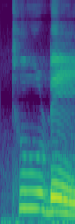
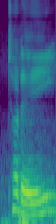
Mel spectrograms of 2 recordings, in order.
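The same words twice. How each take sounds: First: The first vowel is pronounced in full. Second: The first vowel is dropped after the t. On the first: "আমরা যদি পুরো উচ্চারণ করতে" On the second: "টুর জন্য আমরা উ বলছি না"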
